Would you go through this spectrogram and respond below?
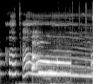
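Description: People imitate wolf howls and whoop, voices rising into a long, sustained wavering howl after a couple of short whoops, fairly close and loud.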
